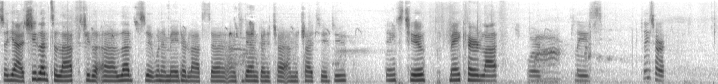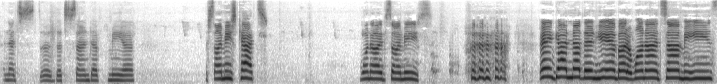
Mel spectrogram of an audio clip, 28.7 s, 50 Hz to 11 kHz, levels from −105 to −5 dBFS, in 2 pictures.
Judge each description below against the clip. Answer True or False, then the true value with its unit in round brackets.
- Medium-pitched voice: False (205 Hz)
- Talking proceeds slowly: True (120 wpm)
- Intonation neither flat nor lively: False (6.5 semitones)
